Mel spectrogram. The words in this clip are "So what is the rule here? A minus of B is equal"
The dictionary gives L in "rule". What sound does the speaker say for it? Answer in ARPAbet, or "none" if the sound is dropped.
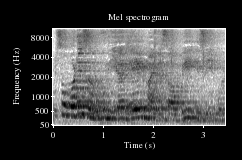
N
